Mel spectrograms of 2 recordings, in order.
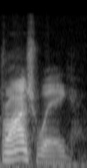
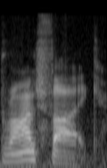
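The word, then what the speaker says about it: Braunschweig: that city it's not bronze wig w's are pronounced like v's in german so it would make it like bronze fog yeah bronze five that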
